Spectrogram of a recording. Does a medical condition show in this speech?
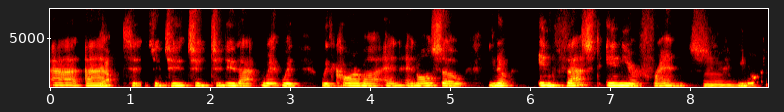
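Yes: aphasia after stroke; aphasia after two massive strokes and heart failure in 2008, implantable defibrillator about 16 years, later heart transplant; some residual aphasia, meditation and breathing exercises morning and night; could not speak for about a year and a half, some aphasia remains despite effort.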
